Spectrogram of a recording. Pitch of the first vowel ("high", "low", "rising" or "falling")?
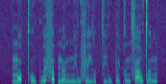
high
